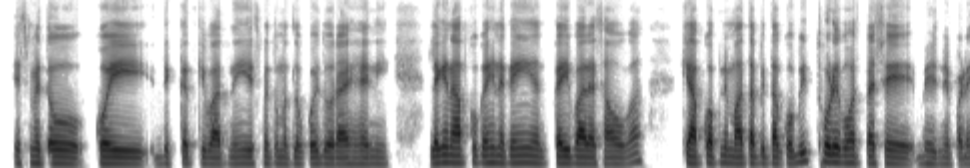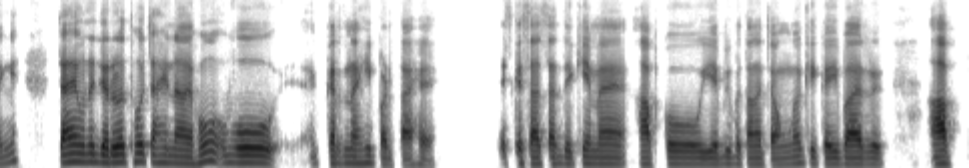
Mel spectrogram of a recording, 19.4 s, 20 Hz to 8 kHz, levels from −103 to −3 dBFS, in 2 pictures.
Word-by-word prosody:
इसमें 120 +1 -4
तो 120 - +2 0.4
कोई 115 -2 +3 0.2
दिक्कत 110 - -4
की 120 - -3
बात 110 -1 +1
नहीं 115 +1 -5
है, 115 - 0
इसमें 115 -1 -6
तो - - -8
मतलब 115 0 -5
कोई 115 - +1
दोहराय 110 -1 +3
है 115 -1 0
नहीं। 115 -1 -9 0.4
लेकिन 130 +2 +4
आपको 130 +1 +2
कहीं 130 +1 +1
न 125 - 0
कहीं, 125 0 -1
कई 120 0 +5
बार 115 -1 +6
ऐसा 110 0 -1
होगा 110 +6 -2 0.4
कि - - +4
आपको 120 +1 +5
अपने 130 +1 -6
माता-पिता 120 0 +2
को 115 +1 -2
भी 145 +5 0 0.2
थोड़े-बहुत 130 -3 +4
पैसे 120 0 0 0.3
भेजने 110 -1 -6
पड़ेंगे, 110 +9 -6 0.4
चाहे 140 +2 +6
उन्हें 145 -1 0
ज़रूरत 135 +1 +5
हो, 150 - +3
चाहे 130 -2 -3
ना 120 -1 +1
हो, 130 +6 -1 0.3
वो 130 0 +4 0.4
अ, - - -16
करना 120 0 -2
ही 120 +2 -5
पड़ता 105 -2 -2
है। - - -7 0.7
इसके - - -5
साथ-साथ 115 +1 -1
देखिए, 115 +1 -5
मैं 115 -1 -2 0.2
आपको 110 0 -1
ये 110 0 -1
भी 115 +1 -7
बताना 110 -1 -3
चाहूँगा 105 +3 -5
कि 120 - -5
कई 110 0 +1
बार 110 -1 +2 0.6
आप 115 0 +1
115 Hz, 185 wpm, -23 LUFS, 110-125 Hz, 0.7 s, बार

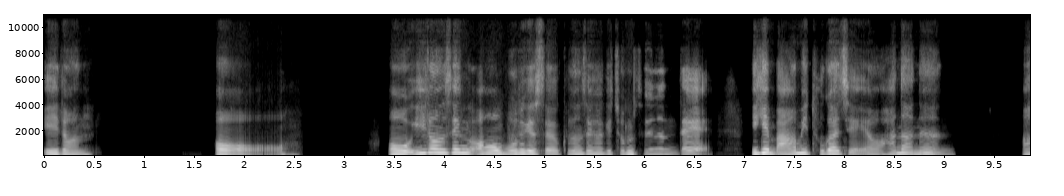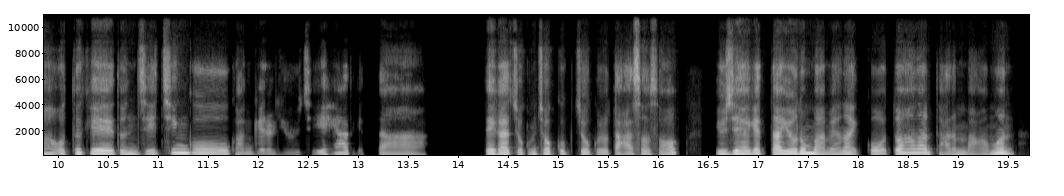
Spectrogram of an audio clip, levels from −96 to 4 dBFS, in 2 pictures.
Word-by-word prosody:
이런. 160 -3 -2 1.2
어. 160 -1 -2 0.9
어 200 -2 +6
이런 275 +6 +5
생각 270 -1 +4
어 240 +3 +4
모르겠어요. 205 -7 +1
그런 205 +5 -5
생각이 210 -1 -5
좀 210 +1 -3
드는데 190 0 -7 0.4
이게 235 +4 +7
마음이 225 +6 +2
2 215 0 -10
가지예요. 215 -6 -1
하나는 215 -3 -4 0.7
'아 200 +1 -5
어떻게든지 220 -1 0
친구 260 -1 +1
관계를 170 +1 -13
유지해야겠다. 160 -3 -11 0.6
내가 170 +1 +3
쪼금 185 +2 -6
적극적으로 180 -3 -5
나서서 155 - -4 0.4
유지하겠다.' 210 +1 +3
요런 215 +8 +6
마음이 180 -7 0
하나 235 +4 -1
있고 210 +1 -5
또 245 - -2
하나 285 0 +2
다른 190 -5 -9
마음은 180 +8 -1
195 Hz, 260 characters per minute, -23 LUFS, 170-235 Hz, 1.2 s, 이게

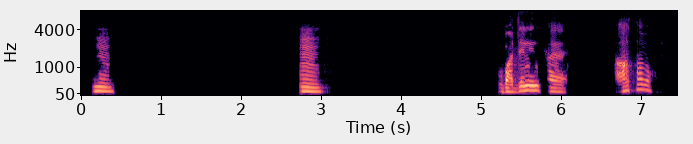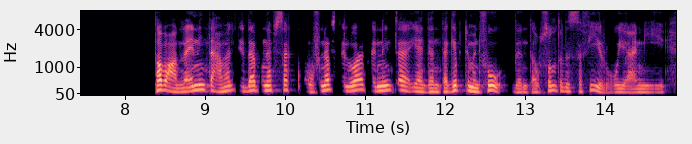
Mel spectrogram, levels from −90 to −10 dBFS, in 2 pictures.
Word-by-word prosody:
إمم. 145 -2 +1 2.3
إمم. 135 -2 +1 2.1
وبعدين 135 +5 +3
أنت 135 -6 -2 0.7
آه 150 - +5
طبعَا. 175 +1 -3 1.2
طبعًا، 175 -7 +6
لإن 135 +8 +3
أنت 180 -2 +1
عملت 155 +3 -2
ده 160 +3 +3
بنفسك 170 +2 -1 0.2
وفي 120 +6 -5
نفس 185 +2 +2
الوقت 170 +4 +3
إن 155 +1 +3
أنت 170 +1 +1
يعني 140 -7 0
ده 125 - -2
أنت 125 0 -2
جبت 165 +4 0
من 140 -4 +5
فوق، 165 +3 +1
ده 115 -3 -7
أنت 110 0 -8
وصلت 155 +9 -2
للسفير 135 - -3
ويعني 110 0 -5
145 Hz, 115 wpm, -26 LUFS, 125-170 Hz, 2.3 s, طبعًا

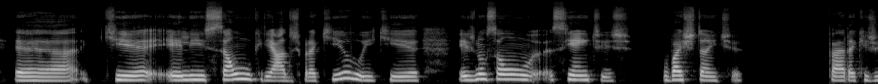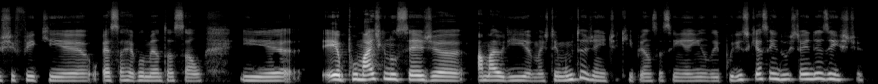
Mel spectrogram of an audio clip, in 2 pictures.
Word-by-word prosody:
eh, 180 0 +1 0.3
que 215 - -1 0.4
eles 210 +1 +3
são 235 +3 +4
criados 175 -6 -2
para 175 - -2
aquilo 235 +7 0
e 190 -1 -3
que 185 0 -2 0.4
eles 195 +1 +1
não 245 +1 +4
são 235 -2 +3 0.2
cientes 210 -5 -1 0.3
o 200 - -4
bastante, 205 -3 -1 0.8
para 180 -1 +1
que 195 +2 -7
justifique 185 -1 -4 0.4
essa 185 +1 -2
regulamentação. 180 -2 -4 0.4
Eh, 180 -1 0 0.2
e 225 0 +8
por 235 +2 +1
mais 230 +3 +6
que - - -1
não 245 -1 +5
seja 195 -5 +2
a - - +2
maioria, 185 -1 0
mas 165 +1 -10
tem 190 - -3
muita 225 +8 0
gente 185 0 -6
que - - -13
pensa 170 +1 -9
assim 175 -1 -9
ainda 170 0 -7
e 165 - -8
por 185 - -7
isso 220 +2 -3
que 245 - -1
essa 255 +1 -2
indústria 235 0 0
ainda 250 +2 +2
existe. 230 -3 -3
195 Hz, 155 wpm, -22 LUFS, 180-225 Hz, 0.8 s, e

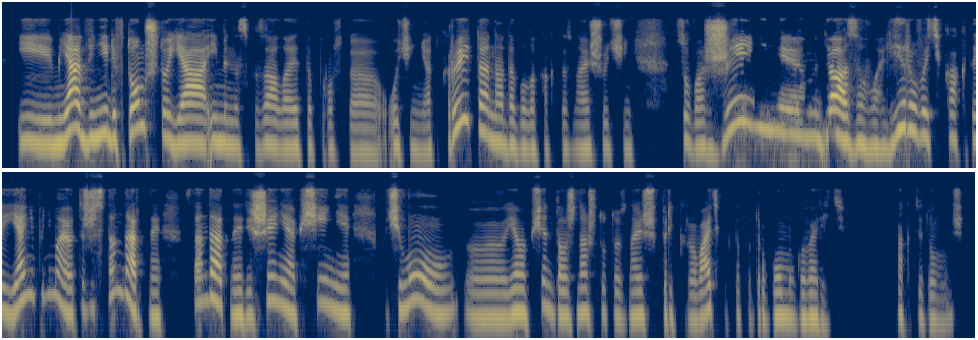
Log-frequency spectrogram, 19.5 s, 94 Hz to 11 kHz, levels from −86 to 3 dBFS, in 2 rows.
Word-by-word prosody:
И 195 -2 -1
меня 260 +11 +9
обвинили 220 +2 0
в - - -9
том, 290 +4 +2
что 230 - +6
я 195 -1 +5
именно 190 -3 -4
сказала 175 +1 -5
это 170 0 -7
просто 150 -1 -12
очень 165 -3 -8
открыто, 270 - 0
надо 195 -4 -4
было 165 0 -9
как-то, 160 +1 -20
знаешь, 165 +1 -4
очень 165 -1 -7 0.4
с - - -15
уважением, 250 - +1
да, 240 -2 +7
завуалировать 200 - -2
как-то. 215 -1 -10
И 200 - -4
я 230 +9 +3
не 330 +1 -9
понимаю, 320 - -2
это - - -18
же 215 0 +1
стандартное 205 - 0 0.2
стандартное 255 -11 0
решение, 235 +6 +4
общение. 205 -1 0 0.3
Почему, 215 -1 0
э, 170 -1 -6
я 195 +2 -1
вообще 195 +5 -3
должна 190 -1 -4
что-то, 180 -2 -10
знаешь, 180 +1 -3
прикрывать, 175 0 -5
как-то 180 - -22
по-другому 175 +2 -8
говорить? 165 -5 -9 0.5
Как - - -12
ты 170 - -18
думаешь? 155 +1 -13
190 Hz, 145 wpm, -23 LUFS, 170-235 Hz, 0.5 s, меня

